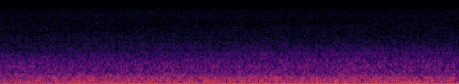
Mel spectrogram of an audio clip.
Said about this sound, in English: Now, if I go to the right, you can hear my air conditioning running.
